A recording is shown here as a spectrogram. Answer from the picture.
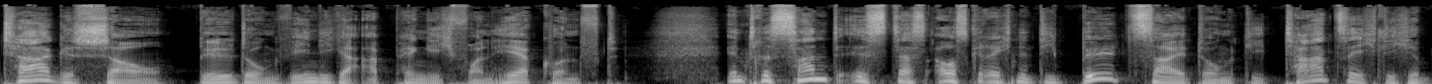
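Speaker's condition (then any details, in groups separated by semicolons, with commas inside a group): No condition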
